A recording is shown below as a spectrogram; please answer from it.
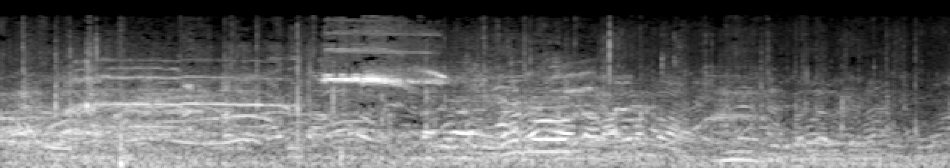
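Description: Many voices of players and spectators shouting over one another as defenders tackle a raider in a kabaddi match, loudest in the first few seconds and dying down toward the end. A brief high tone sounds about two seconds in.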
